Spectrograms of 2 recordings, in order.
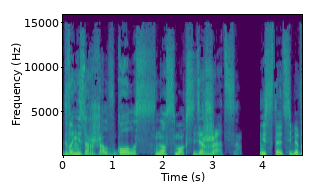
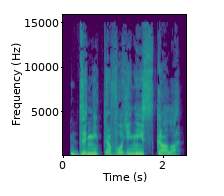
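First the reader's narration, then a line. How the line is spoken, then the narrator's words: Muttered through clenched teeth. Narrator (Russian): процедила сквозь зубы Марина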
